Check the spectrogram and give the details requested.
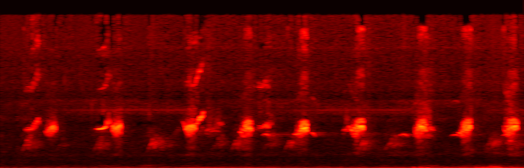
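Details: Nestling bulbuls calling while fed in their nest, a regular series of bright, high chirps repeated roughly twice a second, over a low hum with some rustling near the end.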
